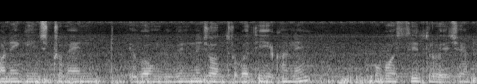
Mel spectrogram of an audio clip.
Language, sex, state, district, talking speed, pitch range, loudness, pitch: Bengali, male, West Bengal, North 24 Parganas, 100 wpm, 120-130 Hz, -16 LUFS, 125 Hz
